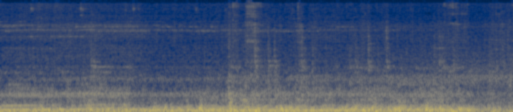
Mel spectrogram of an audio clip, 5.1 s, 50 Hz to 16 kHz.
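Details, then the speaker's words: 2006 Pontiac G6 after wheel hub bearing replacement; steady road rumble while driving with the previous humming gone, much quieter; some popping attributed to needed alignment and wind noise from an unwelded metal piece. "whole lot quieter. You don't hear that humming sound that you was hearing before."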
